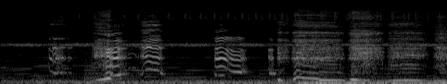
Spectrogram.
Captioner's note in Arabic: بكاء; قرقرة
